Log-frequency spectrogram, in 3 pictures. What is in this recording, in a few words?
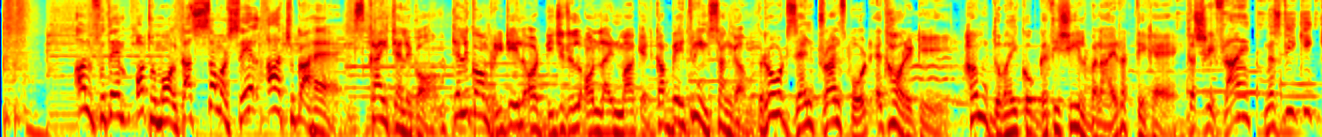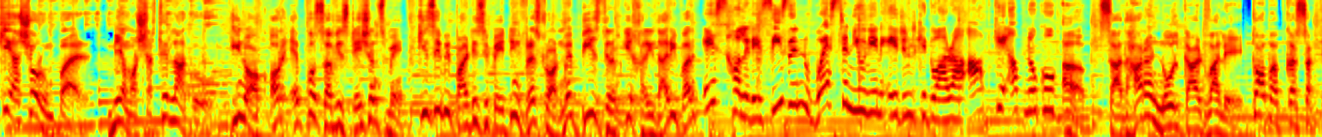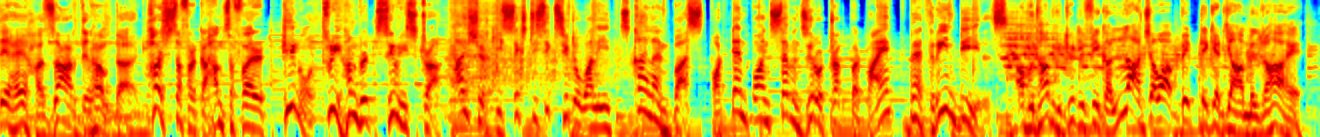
radio Hindi; radio showreel; AUDIO POST Production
